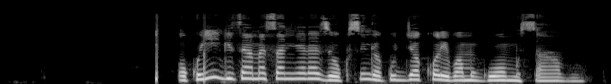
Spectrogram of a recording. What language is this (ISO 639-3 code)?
lug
